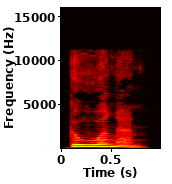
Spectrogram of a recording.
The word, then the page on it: keuangan: indonesian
